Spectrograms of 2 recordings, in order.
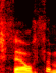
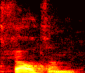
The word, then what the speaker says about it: Feltham: as well i think is it feltham or feltham i've always heard it pronounced feltom yeah that's probably right felton but he you got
